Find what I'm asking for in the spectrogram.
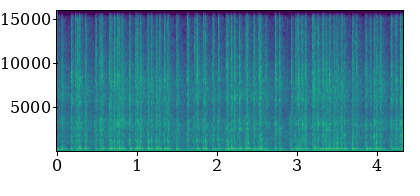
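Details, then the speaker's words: BMW E92 Prospec build car, freshly started six after the engine was reinstalled, exhaust not yet made: runs rough with uneven surges and dropped beats at idle. A light misfire remains, not yet diagnosed. "We still got like a little misfire, but I'll dig into that some more and we'll get back to you when I fix that up."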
